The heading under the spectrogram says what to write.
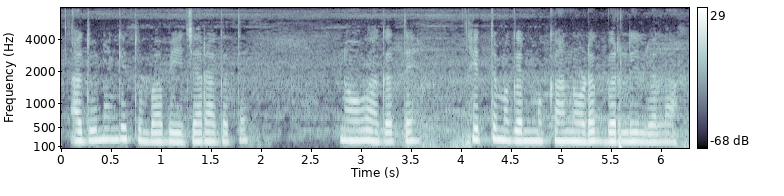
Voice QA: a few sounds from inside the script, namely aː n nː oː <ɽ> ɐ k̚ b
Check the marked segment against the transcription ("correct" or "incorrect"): correct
